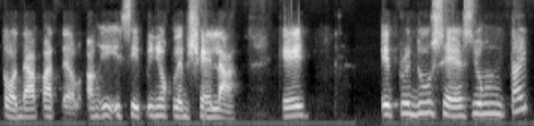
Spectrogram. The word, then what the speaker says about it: Klebsiella: Klebsiella, that's how you pronounce that.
